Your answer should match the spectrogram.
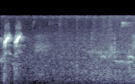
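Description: A bird chirping: four quick, high chirps in about half a second at the start, then only faint outdoor background.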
